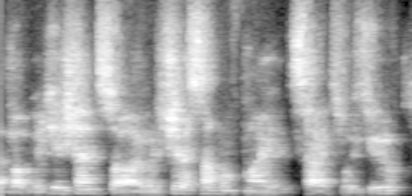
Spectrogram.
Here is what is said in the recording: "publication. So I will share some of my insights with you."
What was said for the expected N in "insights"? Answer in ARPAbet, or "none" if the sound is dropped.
none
